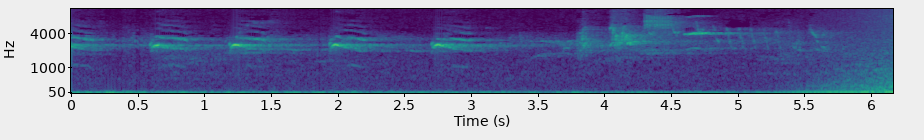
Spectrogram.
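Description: Bird calls: a run of five short, falling chirps about two-thirds of a second apart, then a few higher chirps. They sit over a faint low hum, and a swell of sound rises near the end.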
